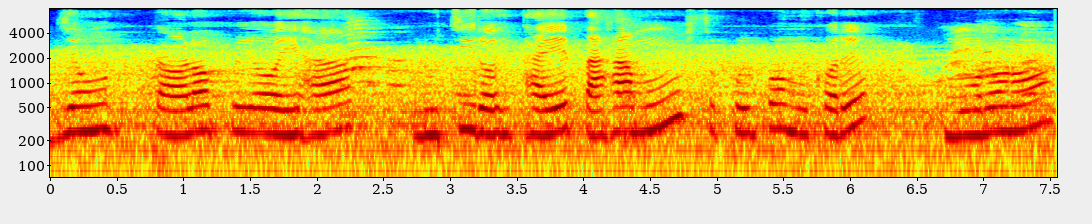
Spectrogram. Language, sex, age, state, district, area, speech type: Odia, female, 18-30, Odisha, Nuapada, urban, spontaneous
